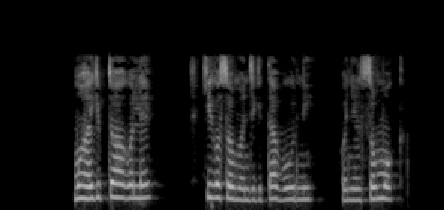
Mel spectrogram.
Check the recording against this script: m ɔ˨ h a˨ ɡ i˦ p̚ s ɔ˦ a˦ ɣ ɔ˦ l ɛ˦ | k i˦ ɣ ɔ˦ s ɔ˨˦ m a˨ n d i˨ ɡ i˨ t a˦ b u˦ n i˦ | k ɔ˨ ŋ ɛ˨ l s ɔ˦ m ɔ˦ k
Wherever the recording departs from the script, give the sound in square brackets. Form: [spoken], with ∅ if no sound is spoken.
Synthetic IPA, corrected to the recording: m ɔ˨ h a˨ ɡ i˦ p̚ [t] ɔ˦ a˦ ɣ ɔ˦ l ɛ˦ | k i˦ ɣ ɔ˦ s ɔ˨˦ m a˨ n [d͡ʒ] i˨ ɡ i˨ t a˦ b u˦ n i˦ | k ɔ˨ [ɲ] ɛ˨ l s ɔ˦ m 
